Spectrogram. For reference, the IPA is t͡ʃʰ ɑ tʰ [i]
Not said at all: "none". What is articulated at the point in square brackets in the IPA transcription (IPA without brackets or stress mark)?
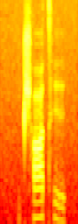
ɪ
